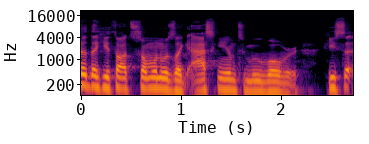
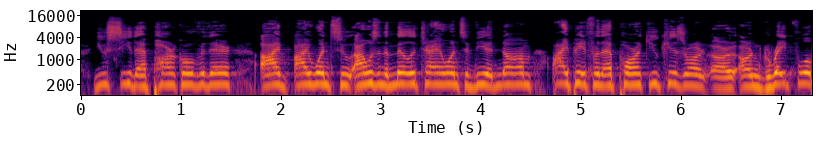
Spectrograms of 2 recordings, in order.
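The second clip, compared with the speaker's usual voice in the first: put-on man's yell, pitched higher; 6 semitones higher than usual. Retelling how a homeless man yelled at them in the park: imitating a man yelling. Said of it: "he just starts yelling at us".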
